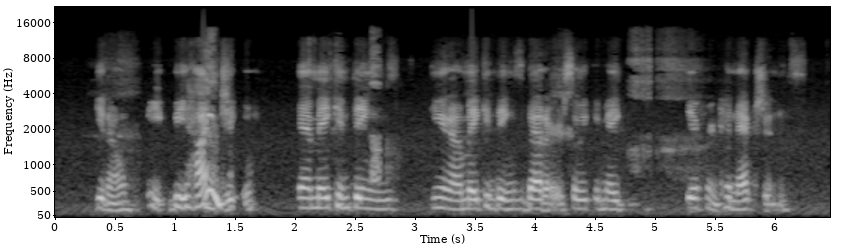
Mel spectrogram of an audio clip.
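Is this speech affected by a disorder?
No.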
